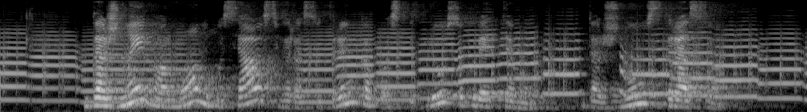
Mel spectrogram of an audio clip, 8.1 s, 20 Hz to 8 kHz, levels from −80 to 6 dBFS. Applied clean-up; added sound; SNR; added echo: none; Trumpet; 4 dB; reverberation time 1.2 s.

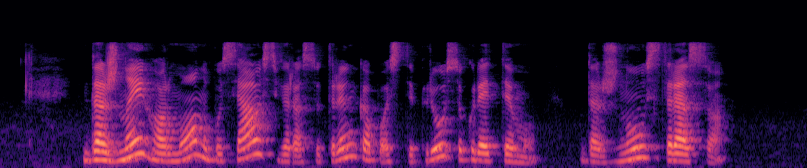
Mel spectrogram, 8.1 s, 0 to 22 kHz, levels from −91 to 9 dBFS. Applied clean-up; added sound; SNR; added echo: none; none; none; none.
